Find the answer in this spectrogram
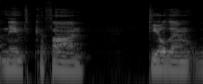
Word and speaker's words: Chthon: Am I pronouncing that right? Chthon? Chthon, yes.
